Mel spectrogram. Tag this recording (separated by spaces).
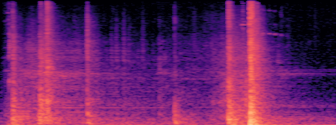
Metal field Kitchen recording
